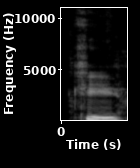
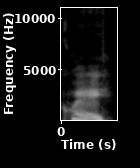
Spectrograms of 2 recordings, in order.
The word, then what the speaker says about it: quay: wander on the quay key. Sorry, wander on the key. It's not pronounced quay. key and wander on the key, watching the boats come up to the X to unload at the fine customs house.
